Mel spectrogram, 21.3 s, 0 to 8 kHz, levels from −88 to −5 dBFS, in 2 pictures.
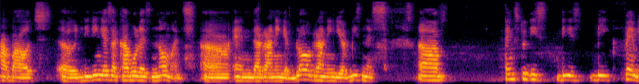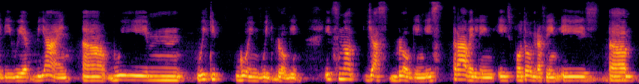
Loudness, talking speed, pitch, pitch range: -20 LUFS, 125 wpm, 145 Hz, 130-165 Hz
